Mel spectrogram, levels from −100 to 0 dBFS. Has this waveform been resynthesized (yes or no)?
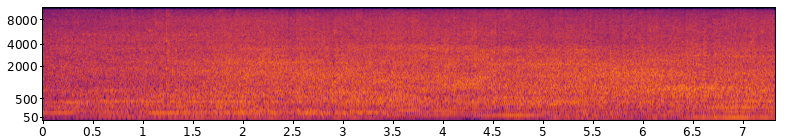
no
